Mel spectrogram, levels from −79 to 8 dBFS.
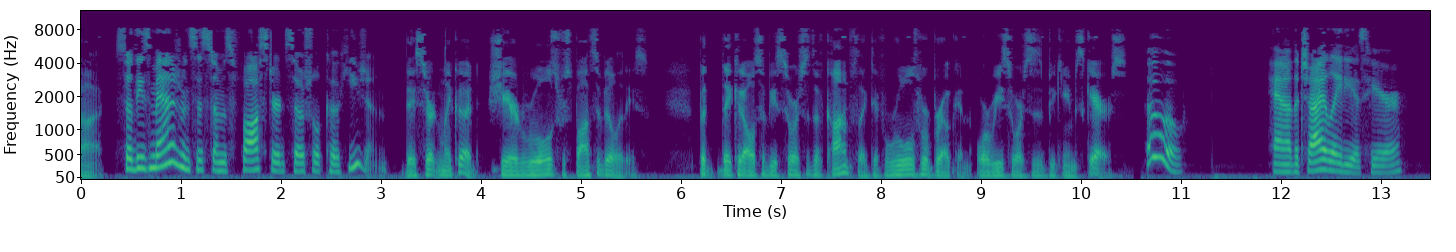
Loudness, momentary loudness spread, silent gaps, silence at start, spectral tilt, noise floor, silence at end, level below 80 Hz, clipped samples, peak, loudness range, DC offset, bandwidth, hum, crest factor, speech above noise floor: -25 LUFS; 13 LU; 10.54-10.58 s; 0 s; -5 dB/octave; -50 dBFS; 0.3 s; -42 dBFS; under 0.1%; -2 dBFS; 4 LU; under 0.1%; 8.8 kHz; none; 24 dB; 26 dB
